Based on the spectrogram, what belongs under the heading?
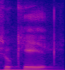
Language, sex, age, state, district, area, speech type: Bengali, male, 18-30, West Bengal, Bankura, urban, read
